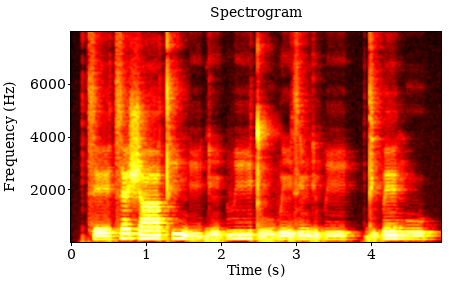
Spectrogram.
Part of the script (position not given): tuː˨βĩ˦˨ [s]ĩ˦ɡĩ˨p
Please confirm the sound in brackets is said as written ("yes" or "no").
no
